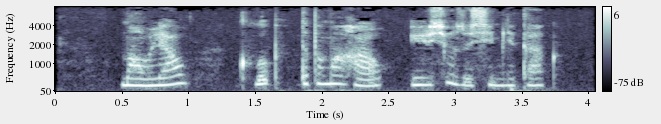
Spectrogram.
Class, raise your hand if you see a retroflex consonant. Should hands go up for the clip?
no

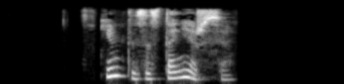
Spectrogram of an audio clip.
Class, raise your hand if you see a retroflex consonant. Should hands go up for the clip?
yes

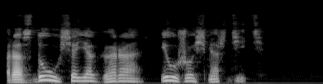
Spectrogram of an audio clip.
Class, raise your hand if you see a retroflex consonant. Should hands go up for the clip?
yes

